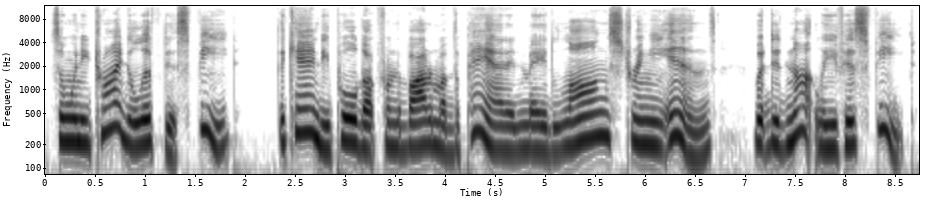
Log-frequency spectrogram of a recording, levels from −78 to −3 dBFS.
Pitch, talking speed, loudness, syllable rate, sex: 205 Hz, 200 wpm, -16 LUFS, 4.3 syllables/s, female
